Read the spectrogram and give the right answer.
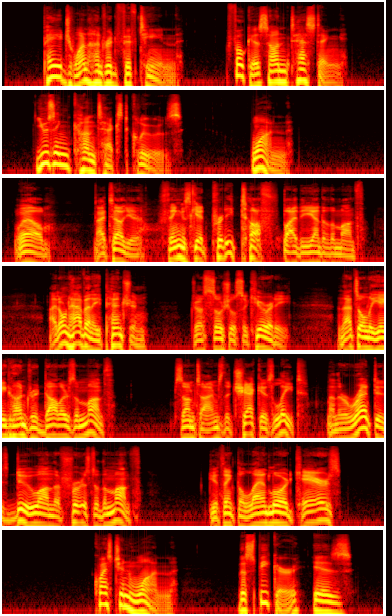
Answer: Sometimes I think no one cares about retired people in this country.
